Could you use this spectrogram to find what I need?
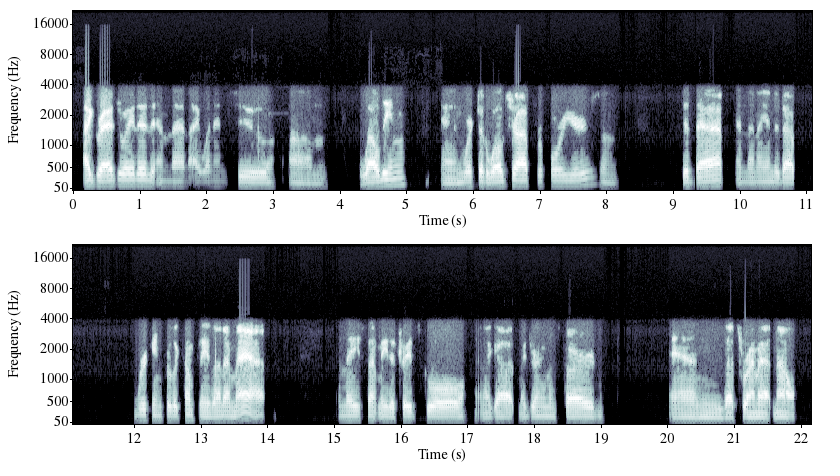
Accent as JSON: {"language": "English", "town": "Spring Lake", "region": "Michigan", "country": "United States", "tie": "born or raised there", "said": "I'm 31 and I'm from uh, Spring Lake, Michigan, just west of Grand Rapids, Michigan"}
